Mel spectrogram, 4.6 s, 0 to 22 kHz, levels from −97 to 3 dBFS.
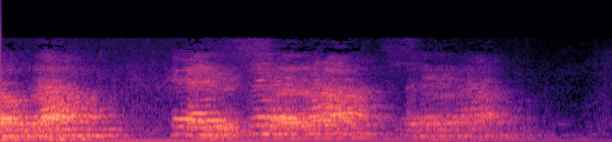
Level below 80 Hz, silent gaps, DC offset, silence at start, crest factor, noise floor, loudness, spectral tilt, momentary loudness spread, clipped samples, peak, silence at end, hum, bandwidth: -44 dBFS; none; under 0.1%; 0 s; 18 dB; -54 dBFS; -24 LUFS; -7.5 dB/octave; 16 LU; under 0.1%; -6 dBFS; 0.6 s; none; 7.4 kHz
